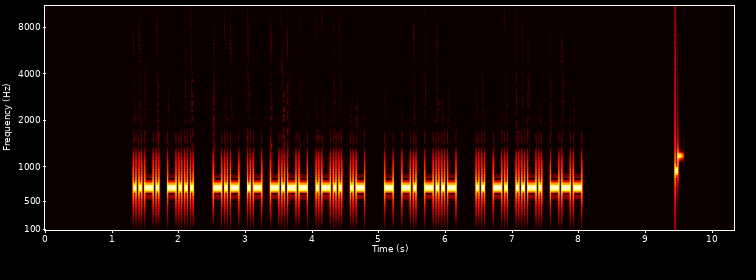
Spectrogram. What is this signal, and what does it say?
Morse code, heard as a keyed tone, about 28 wpm, 700 Hz. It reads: FB KAYLA TNX INFO
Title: K1USN SST QSO Practice 28wpm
